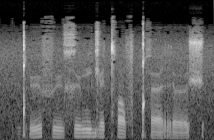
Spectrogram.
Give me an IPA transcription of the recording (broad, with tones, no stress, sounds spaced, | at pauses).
ǃʼ ʉ˩˥ f ʉ˨˩ x ʉ˦˥ m ɡʲ ɵ˦˥ tʰ ɔ˦˨ f ǃʰ œ˨˩˦ r ɵ˨˩˦ ʃ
